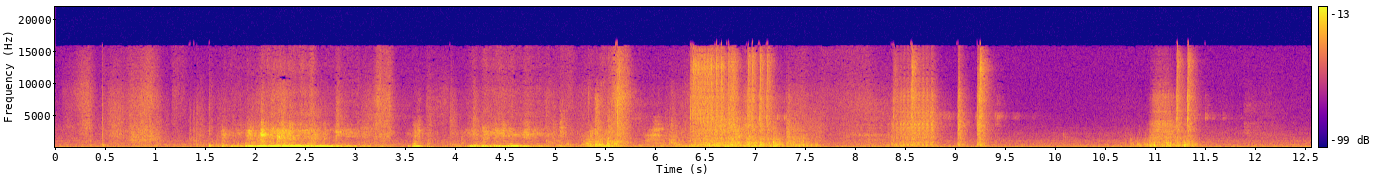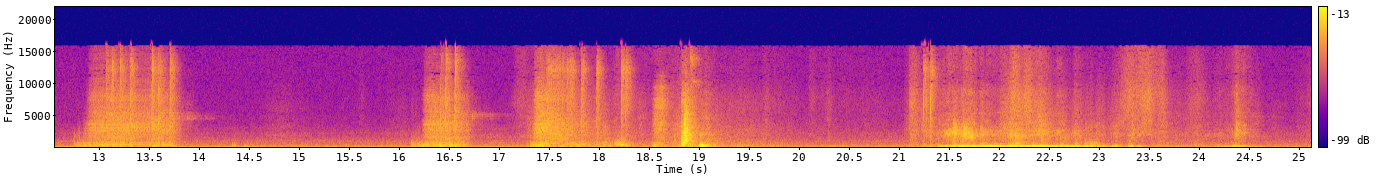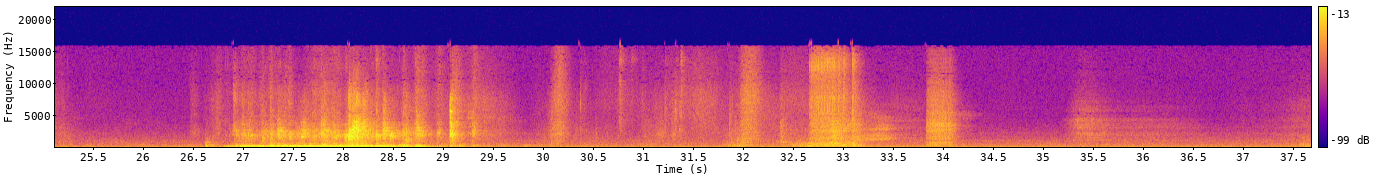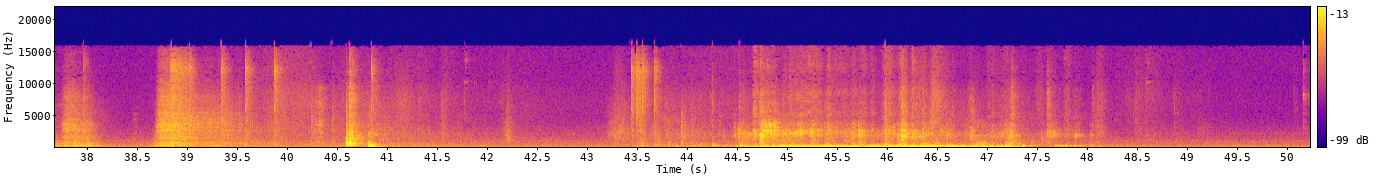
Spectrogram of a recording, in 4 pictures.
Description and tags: rolling office chair sitting standing up rolling again
Rolling office chair on tiles sitting in chair moving in chair squeeky chair rolling chair again.
furniture, Office, rolling, chair, squeeky, sitting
